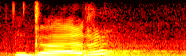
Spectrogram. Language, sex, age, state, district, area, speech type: Hindi, female, 18-30, Rajasthan, Jodhpur, urban, read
